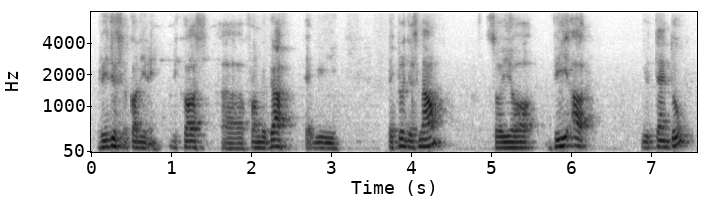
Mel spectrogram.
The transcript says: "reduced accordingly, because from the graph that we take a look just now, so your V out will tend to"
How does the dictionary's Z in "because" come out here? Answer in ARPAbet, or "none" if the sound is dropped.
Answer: S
